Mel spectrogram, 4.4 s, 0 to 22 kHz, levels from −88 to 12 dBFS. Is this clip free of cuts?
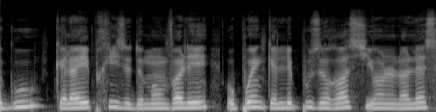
no; 1 cut; at 2.2 s

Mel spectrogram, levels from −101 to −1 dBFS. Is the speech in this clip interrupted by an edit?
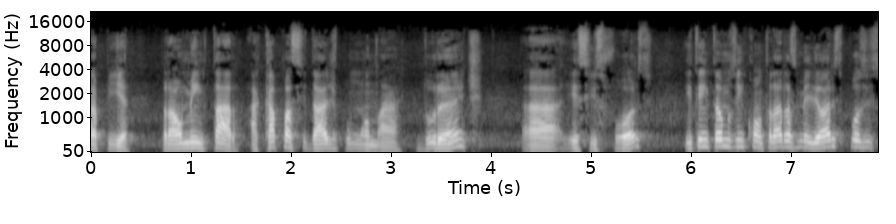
no; 0 cuts

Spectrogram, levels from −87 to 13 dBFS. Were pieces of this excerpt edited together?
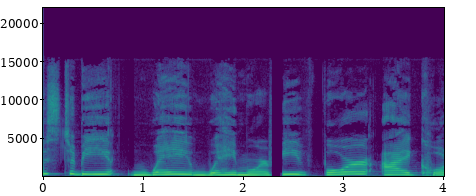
yes; 2 cuts; at 1.5 s, 2.3 s

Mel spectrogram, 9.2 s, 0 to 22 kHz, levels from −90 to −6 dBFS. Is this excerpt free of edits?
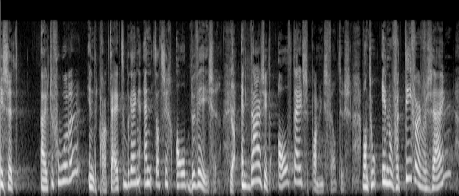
no; 2 cuts; at 3.1 s, 6.0 s

